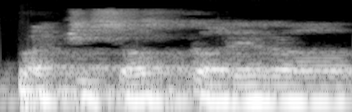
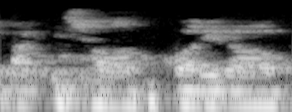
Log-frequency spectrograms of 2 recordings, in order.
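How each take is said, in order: First: It is recited in a menacing, frightening voice. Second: It is recited in a plain, ordinary voice.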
